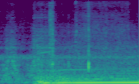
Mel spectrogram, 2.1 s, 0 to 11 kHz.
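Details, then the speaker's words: 2002 Mitsubishi Lancer, hard starting, worse when hot, distributor disconnected and jumper battery: deep heavy groaning, slow dragging crank; starter motor suspected seized and over-drawing current, not the battery; before starter replacement. "there it starts when it's hot it's worse I've disconnected the distributor so you can hear what the starter motor actually sounds like that's all it can really do even with a jumper battery on it"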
